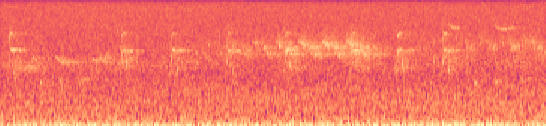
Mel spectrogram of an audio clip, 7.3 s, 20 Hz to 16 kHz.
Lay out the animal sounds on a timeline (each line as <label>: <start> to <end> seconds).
Scarlet Tanager (Piranga olivacea): 0.0 to 1.8 seconds
American Robin (Turdus migratorius): 0.0 to 7.3 seconds
Ovenbird (Seiurus aurocapilla): 2.9 to 5.2 seconds
Ovenbird (Seiurus aurocapilla): 6.2 to 7.3 seconds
